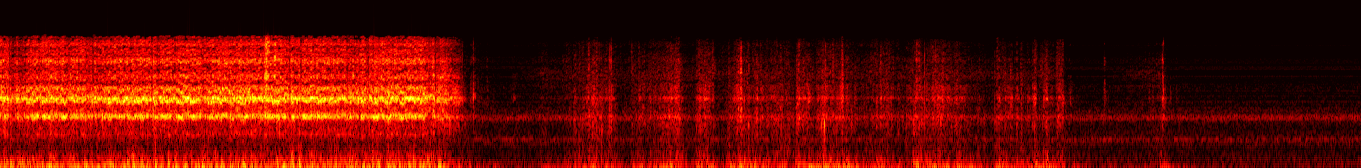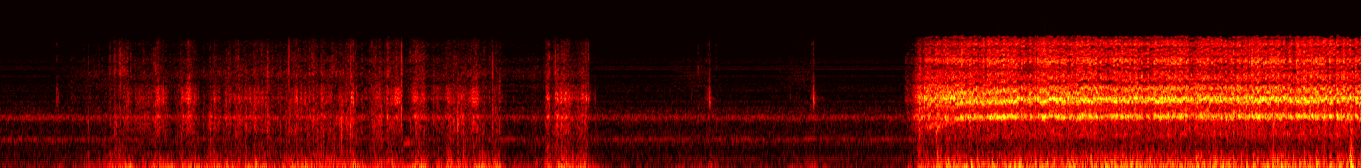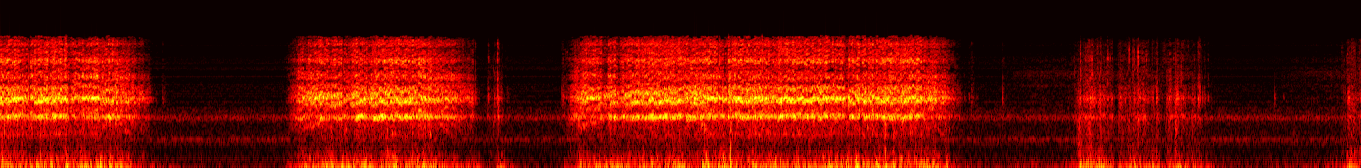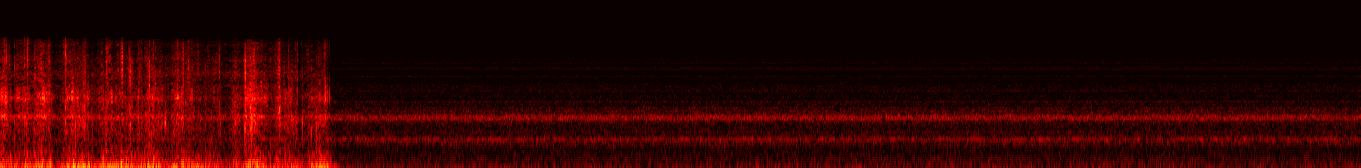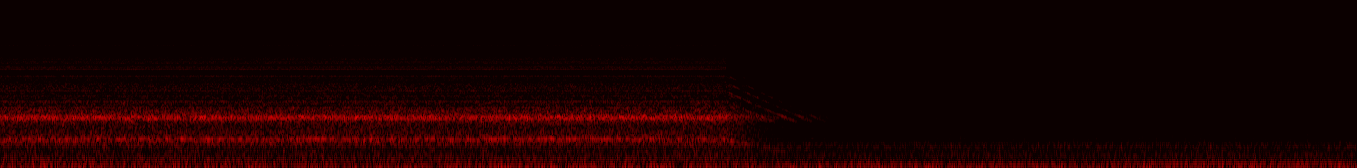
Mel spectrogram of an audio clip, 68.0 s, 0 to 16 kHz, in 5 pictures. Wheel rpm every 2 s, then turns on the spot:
160, 160, 40, 20, 20, 10, 0, 10, 20, 20, 0, 70, 160, 160, 40, 100, 70, 160, 50, 10, 10, 20, 0, 0, 0, 0, 0, 0, 0, 0, 0, 0, 0, 0.
6-12 14-20 38-44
